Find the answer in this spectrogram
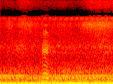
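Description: A steady low engine hum running without change.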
